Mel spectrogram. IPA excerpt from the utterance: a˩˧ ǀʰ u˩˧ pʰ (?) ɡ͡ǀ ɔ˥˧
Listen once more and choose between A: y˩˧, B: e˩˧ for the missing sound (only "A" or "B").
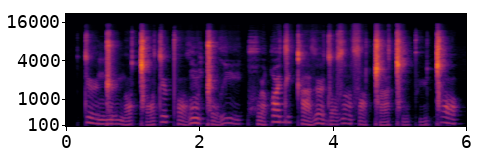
A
